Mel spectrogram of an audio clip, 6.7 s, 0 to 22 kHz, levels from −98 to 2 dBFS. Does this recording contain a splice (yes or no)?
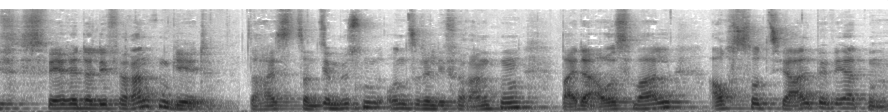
yes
